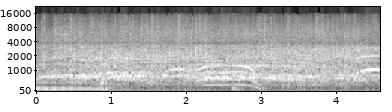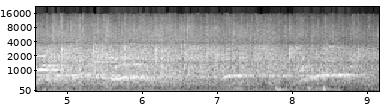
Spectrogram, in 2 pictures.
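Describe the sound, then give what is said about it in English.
An audience applauds at the end of a live song with a dense, steady clatter of clapping. Faint sliding musical notes ring over it early on. “Very kind of them to clap.”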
